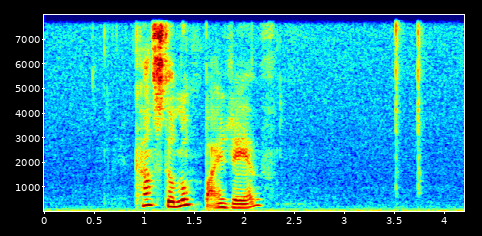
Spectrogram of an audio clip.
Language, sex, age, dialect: Faroese, female, 61+, Suðurstreymoy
